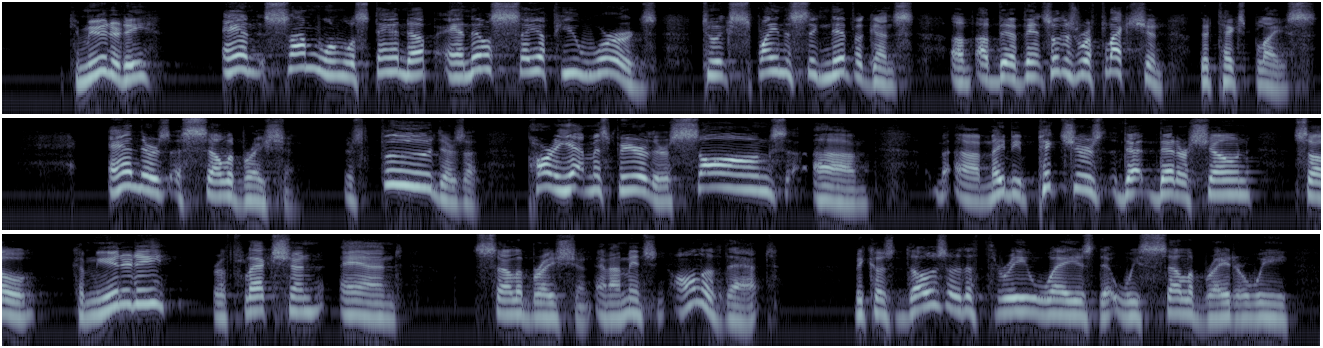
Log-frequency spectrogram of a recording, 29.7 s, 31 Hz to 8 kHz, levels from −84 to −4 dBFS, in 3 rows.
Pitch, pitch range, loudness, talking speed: 180 Hz, 135-225 Hz, -33 LUFS, 150 wpm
